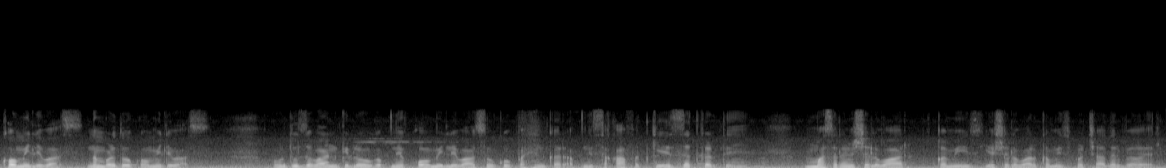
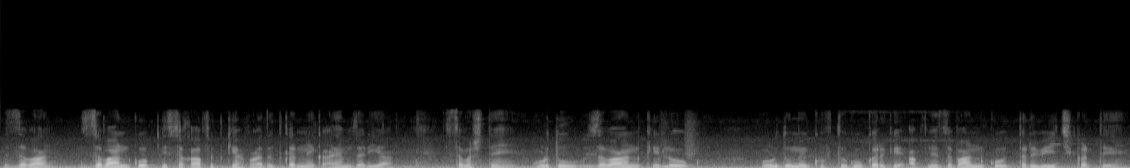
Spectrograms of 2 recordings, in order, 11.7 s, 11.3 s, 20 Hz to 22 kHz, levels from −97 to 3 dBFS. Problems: none marked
